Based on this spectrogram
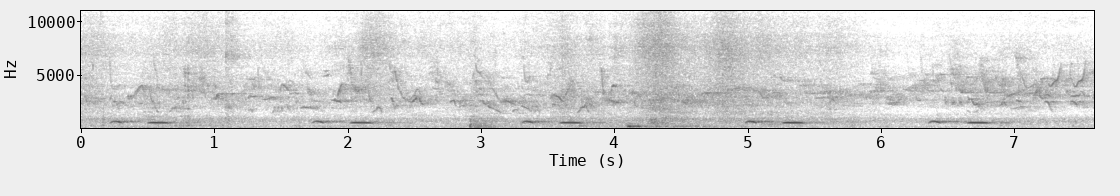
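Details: Close-up recording of a common cuckoo repeating its soft, hollow cu-coo roughly every one and a half seconds, five times, over a busy background of other birds' twittering songs.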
